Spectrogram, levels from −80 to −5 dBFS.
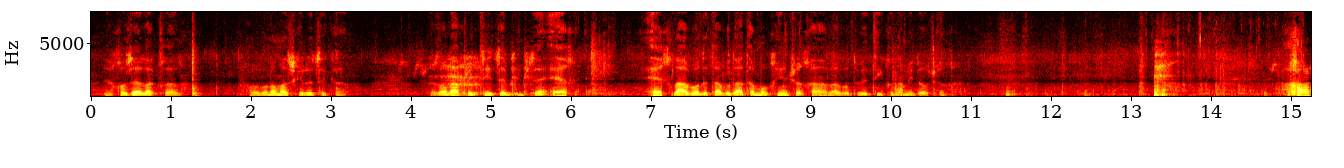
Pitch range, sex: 110-150 Hz, male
